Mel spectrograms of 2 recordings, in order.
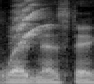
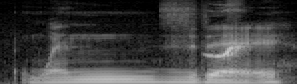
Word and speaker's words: Wednesday: But I always call it Wedness Day cuz that's how it's spelled and it's easy to remember how to spell it if you pronounce it the way it's spelled. But it is Wednesday. Wednesday.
